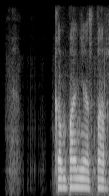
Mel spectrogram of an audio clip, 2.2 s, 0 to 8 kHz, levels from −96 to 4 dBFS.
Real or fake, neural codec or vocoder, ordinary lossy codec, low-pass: fake; codec, 16 kHz, 4.8 kbps, FACodec; none; 7.2 kHz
